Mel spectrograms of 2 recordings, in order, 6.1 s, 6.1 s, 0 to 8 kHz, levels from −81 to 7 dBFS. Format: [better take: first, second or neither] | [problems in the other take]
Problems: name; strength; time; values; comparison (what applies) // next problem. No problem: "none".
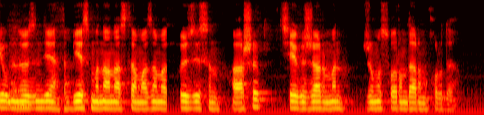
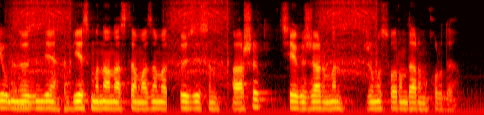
first | background sound (Engine / Drill); 16 dB below the speech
